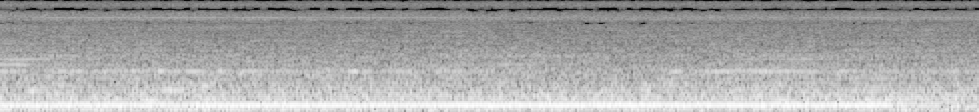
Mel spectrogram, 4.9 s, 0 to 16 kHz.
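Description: A 5-axis CNC mill's spindle and end mill cutting a metal part under flood coolant: a steady, even hum over the hiss of coolant spray. The hum cuts out briefly near the end.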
